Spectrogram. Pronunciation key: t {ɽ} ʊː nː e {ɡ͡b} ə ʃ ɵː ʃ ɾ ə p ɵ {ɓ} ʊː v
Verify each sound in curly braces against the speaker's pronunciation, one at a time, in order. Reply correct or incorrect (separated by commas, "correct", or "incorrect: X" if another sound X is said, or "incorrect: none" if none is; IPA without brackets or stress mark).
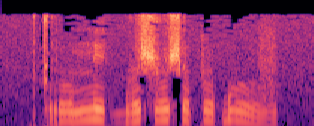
incorrect: r, correct, correct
